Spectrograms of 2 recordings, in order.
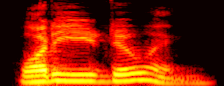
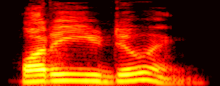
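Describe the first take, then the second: First: The word 'are' is reduced to 'uh'. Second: The same.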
